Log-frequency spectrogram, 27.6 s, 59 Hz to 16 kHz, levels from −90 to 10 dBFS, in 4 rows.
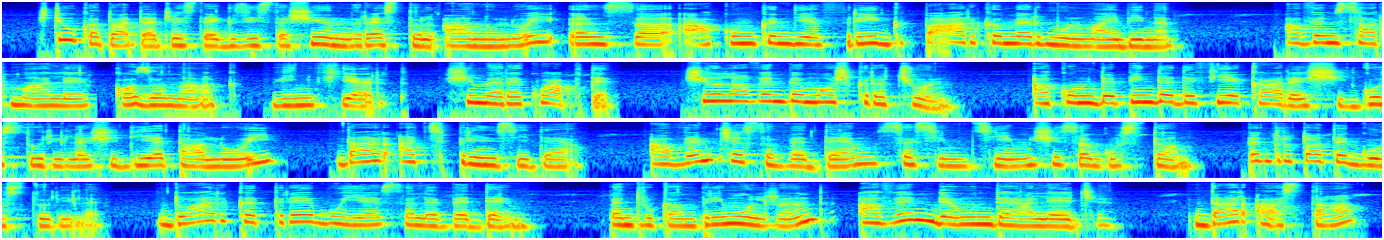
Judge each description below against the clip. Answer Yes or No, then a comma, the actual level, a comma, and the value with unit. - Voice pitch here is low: No, high, 230 Hz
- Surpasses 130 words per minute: Yes, average, 165 wpm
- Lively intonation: No, average, 4.9 semitones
